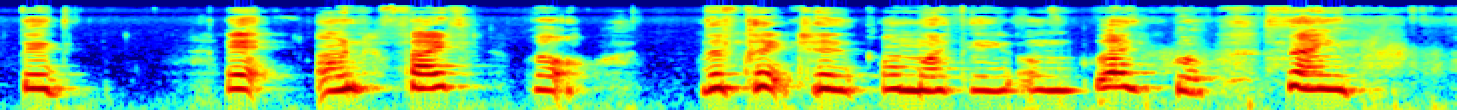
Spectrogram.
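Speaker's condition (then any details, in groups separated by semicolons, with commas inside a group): Cerebral palsy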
